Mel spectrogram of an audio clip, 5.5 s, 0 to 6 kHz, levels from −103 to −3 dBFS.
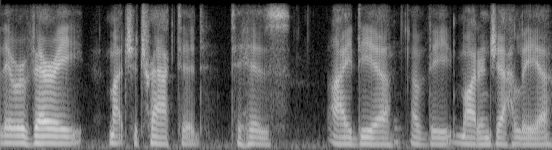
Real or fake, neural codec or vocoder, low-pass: real; none; 5.4 kHz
